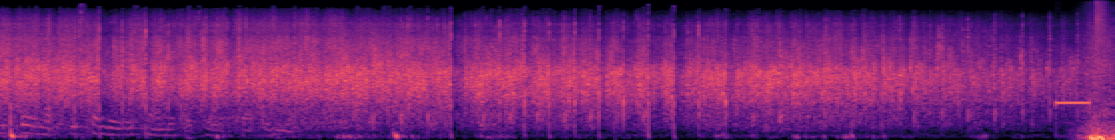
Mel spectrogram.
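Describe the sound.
At the end of a discussion, an audience breaks into sustained, dense applause lasting about ten seconds, steady and loud throughout, with a few faint voices briefly audible under the clapping at the start.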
